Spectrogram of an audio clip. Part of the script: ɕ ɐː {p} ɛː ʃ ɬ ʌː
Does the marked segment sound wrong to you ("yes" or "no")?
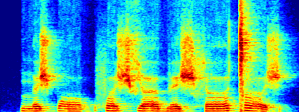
yes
